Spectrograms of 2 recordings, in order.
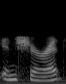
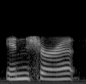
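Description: First: The word is said as one smooth unit. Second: The word is split into two separate parts. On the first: The speaker calls it right. "say insurance. It's one word" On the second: The speaker calls it wrong. "I would make it two words"

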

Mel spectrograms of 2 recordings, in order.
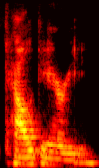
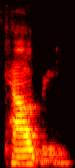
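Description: First: Calgary is said with the outsider pronunciation. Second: Calgary is said with the local pronunciation. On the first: This is how people from elsewhere say it. "But for everyone else, it's Calgary" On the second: This is how people from the city say it. "for people from there, it's Calgary"

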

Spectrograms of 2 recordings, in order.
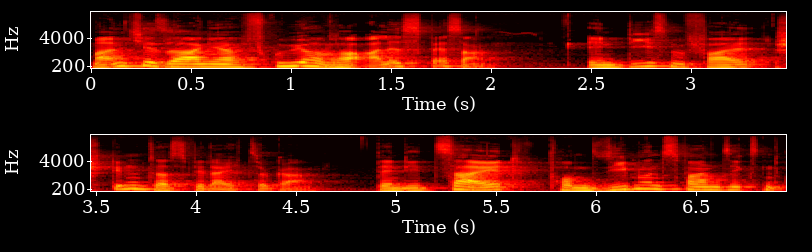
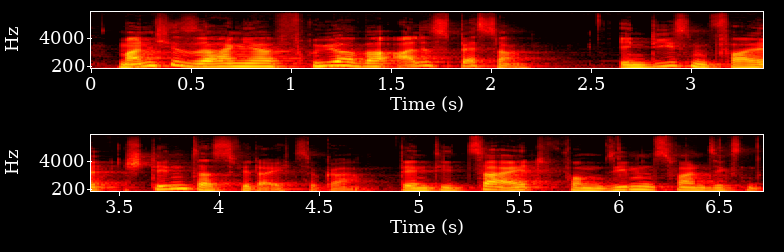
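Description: The two takes are said the same way.

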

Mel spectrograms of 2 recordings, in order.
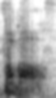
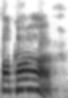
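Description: First: It is barked out harshly and aggressively. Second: It sounds pleading, as if begging them to stay.

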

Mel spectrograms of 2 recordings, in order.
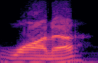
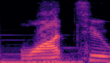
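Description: First: The words are blended into one reduced word. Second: Both words are said fully and separately. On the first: "informal contractions" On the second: "ones that end with to"

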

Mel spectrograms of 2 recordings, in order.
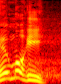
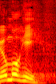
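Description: First: It is said forcefully, with strong conviction. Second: It is said plainly, without much force.

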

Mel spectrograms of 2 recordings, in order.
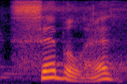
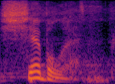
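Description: First: The word begins with an s sound. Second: The word begins with a sh sound. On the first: The speaker is from Ephraim. "the people from Ephraim couldn't say Shibboleth, they say Sibboleth" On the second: The speaker is not from Ephraim. "they ask you to say Shibboleth"

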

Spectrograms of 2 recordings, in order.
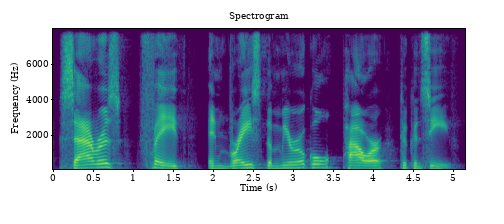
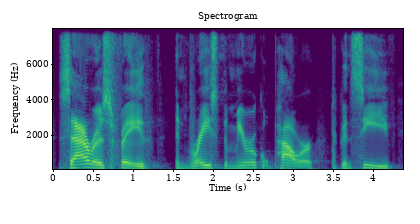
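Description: First: The sentence is read slowly. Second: The sentence is read at a normal pace.

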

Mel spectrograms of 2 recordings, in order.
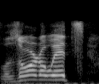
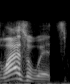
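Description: First: An R sound is heard in the name. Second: No R sound is heard in the name. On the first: The speaker calls it wrong. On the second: The speaker calls it right.

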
